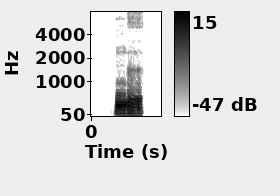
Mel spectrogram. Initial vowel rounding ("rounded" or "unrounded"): unrounded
